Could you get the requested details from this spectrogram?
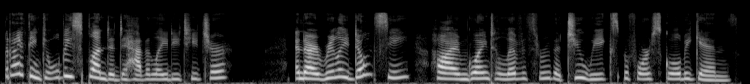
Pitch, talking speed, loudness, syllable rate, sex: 275 Hz, 230 wpm, -18 LUFS, 5.6 syllables/s, female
